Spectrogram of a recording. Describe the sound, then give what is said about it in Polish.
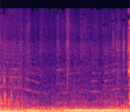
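Low, steady engine and road rumble of an older-generation Fiat Multipla driving slowly along a side road with its engine not yet warmed up, a continuous droning hum with no distinct events. “No Multipla już swoje lata ma. No jest to auto starszej generacji. Jedziemy sobie teraz taką boczną drogą. Nie jedziemy też za szybko, bo silnik nie jest rozgrzany.”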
